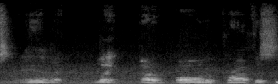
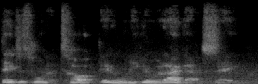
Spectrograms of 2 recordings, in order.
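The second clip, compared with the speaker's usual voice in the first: usual speaking voice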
